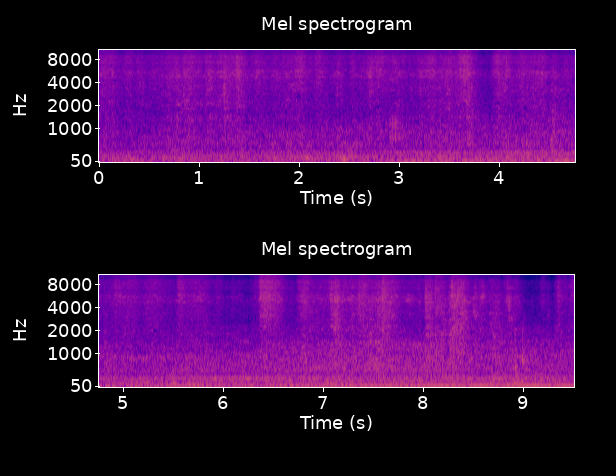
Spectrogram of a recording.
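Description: Faint soft rustles, pads and sniffs from an English bulldog puppy moving about and sniffing on a cloth blanket.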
